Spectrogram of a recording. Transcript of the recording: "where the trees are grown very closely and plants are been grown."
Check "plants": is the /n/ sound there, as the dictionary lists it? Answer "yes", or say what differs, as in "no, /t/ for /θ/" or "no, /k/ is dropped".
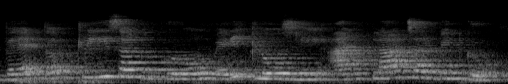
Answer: no, /n/ is dropped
